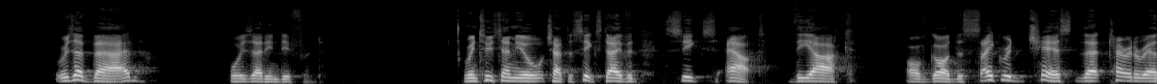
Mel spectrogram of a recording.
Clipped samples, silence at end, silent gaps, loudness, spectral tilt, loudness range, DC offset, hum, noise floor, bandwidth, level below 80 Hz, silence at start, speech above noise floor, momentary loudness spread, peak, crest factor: under 0.1%; 0 s; none; -21 LUFS; -6.5 dB/octave; 5 LU; under 0.1%; none; -72 dBFS; 14.5 kHz; -68 dBFS; 0.55 s; 52 dB; 10 LU; -2 dBFS; 20 dB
